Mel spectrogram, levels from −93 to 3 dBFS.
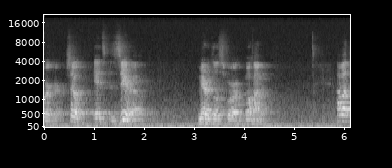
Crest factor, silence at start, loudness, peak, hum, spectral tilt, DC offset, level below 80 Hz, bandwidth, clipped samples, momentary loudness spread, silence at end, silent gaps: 20 dB; 0 s; -19 LUFS; 0 dBFS; none; -5.5 dB/octave; under 0.1%; -36 dBFS; 17.5 kHz; under 0.1%; 24 LU; 0 s; none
